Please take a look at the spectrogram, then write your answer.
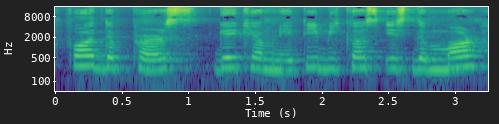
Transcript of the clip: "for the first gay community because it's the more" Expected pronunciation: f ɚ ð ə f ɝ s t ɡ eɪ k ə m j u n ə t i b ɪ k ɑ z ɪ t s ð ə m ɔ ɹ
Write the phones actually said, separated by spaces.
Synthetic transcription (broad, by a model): f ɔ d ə p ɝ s ɡ eɪ k ə m j u n ə t i b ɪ k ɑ s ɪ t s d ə m ɔ ɹ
